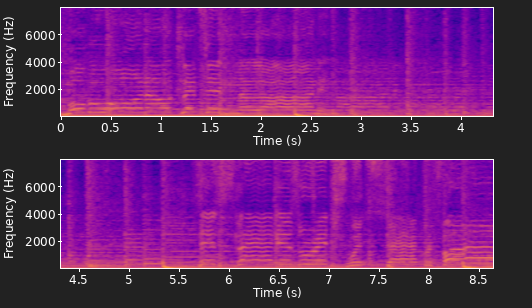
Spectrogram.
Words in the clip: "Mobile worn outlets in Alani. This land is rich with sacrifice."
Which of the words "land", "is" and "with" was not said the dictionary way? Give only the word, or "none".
none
